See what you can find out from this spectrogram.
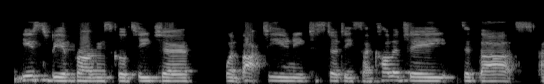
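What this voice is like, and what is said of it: Irish accent. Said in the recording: “I could probably tell from my accent I'm Irish”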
